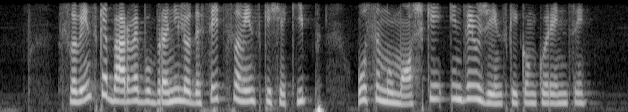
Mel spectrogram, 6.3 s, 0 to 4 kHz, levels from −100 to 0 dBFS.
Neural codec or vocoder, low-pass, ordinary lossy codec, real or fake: none; 3.6 kHz; none; real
